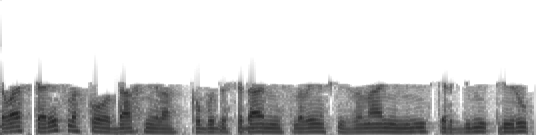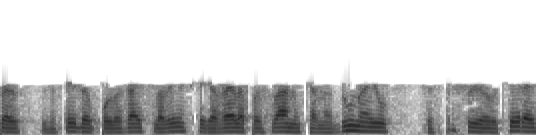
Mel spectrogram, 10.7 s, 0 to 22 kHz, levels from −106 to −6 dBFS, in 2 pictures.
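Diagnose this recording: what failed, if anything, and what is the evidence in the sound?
The failure sits at the codec stage and affects the whole clip. The speech has no content above 1.8 kHz, so sibilants and consonant detail are gone and the voice sounds dull and boxy. Heavy smearing and a watery, warbling texture run through sustained sounds. This is likely AAC compression, AAC-LC at a very low rate, around 8 kbps. The encoder drops the upper bands entirely and quantises the remaining frequency lines too coarsely to hold them steady.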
